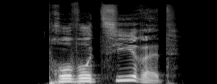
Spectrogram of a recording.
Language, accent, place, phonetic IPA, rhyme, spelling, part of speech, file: German, Germany, Berlin, [pʁovoˈt͡siːʁət], -iːʁət, provozieret, verb, De-provozieret.ogg
- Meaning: second-person plural subjunctive I of provozieren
